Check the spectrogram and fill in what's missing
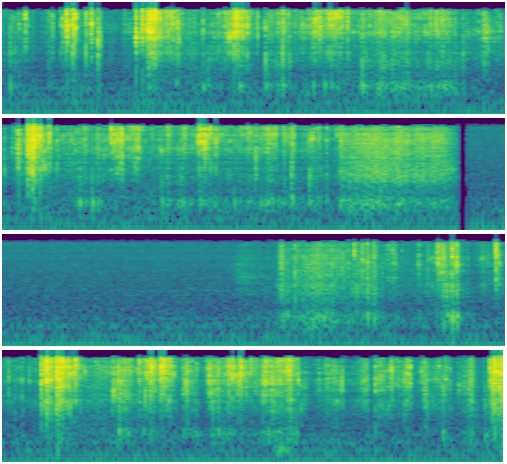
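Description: A stack of thin, dried green soap slices is squeezed and crushed by hand, producing dense, bright, crinkly crunching. The crackling briefly cuts out about halfway through, stays quiet for a couple of seconds, then builds back into sharp crunches to the end.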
